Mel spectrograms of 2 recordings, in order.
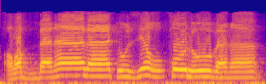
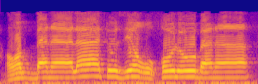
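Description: No difference in how they are said.

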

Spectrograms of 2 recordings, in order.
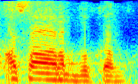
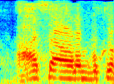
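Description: First: The s sound is heavy and emphatic. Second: The s sound is light and thin. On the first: The speaker calls it wrong. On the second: The speaker calls it right.

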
